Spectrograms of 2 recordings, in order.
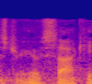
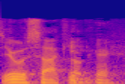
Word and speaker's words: Iwasaki: and i i believe i mispronounced your name strihosaki it's iwasaki and i want to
